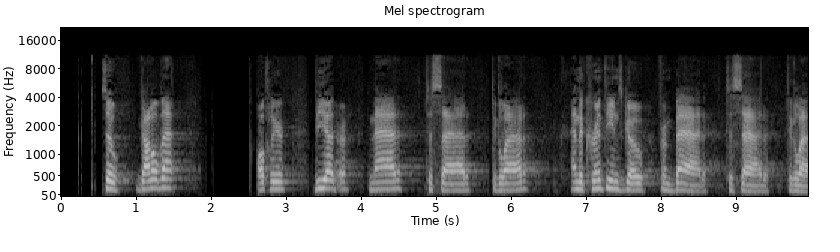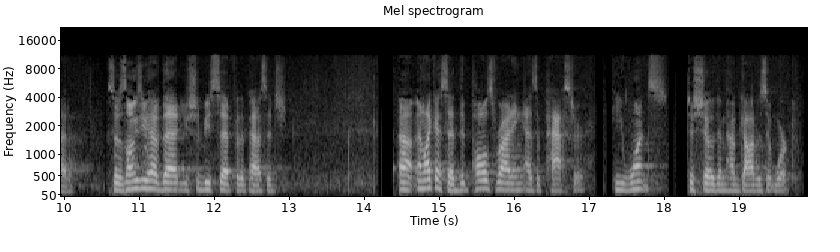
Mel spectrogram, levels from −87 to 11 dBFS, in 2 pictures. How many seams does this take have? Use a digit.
1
